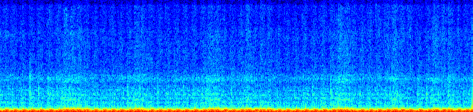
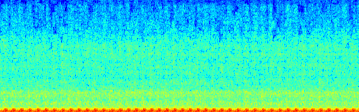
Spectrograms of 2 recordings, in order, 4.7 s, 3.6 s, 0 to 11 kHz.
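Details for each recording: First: 2009 Aprilia Shiver SL750 V-twin, about a minute after starting, no error messages: lumpy idle that wavers and jumps up and down instead of settling. Replacing both air pressure sensors in the airbox seemed to fix it; hunting idle. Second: 2009 Aprilia Shiver SL750 after replacing both air pressure sensors in the airbox: a steady, even idle with a regular low thump about three per second. The earlier idle jumping up and down after about a minute is gone.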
